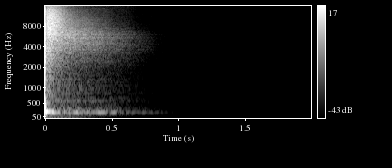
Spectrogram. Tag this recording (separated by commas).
Musical instrument, Drum, Music, Percussion, Snare drum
